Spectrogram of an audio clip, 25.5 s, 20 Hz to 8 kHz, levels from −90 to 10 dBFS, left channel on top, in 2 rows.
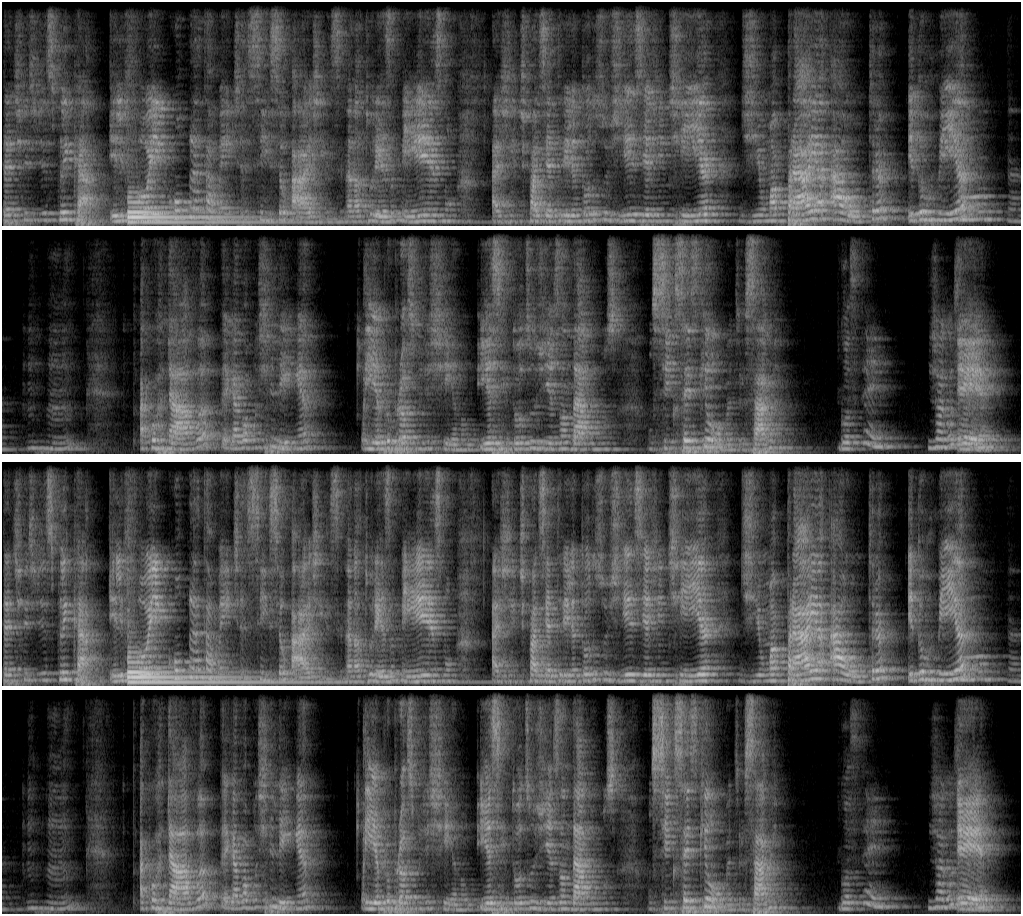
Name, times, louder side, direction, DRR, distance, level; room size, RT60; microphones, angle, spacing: voice 1, 0.0-11.0 11.3-12.1 13.0-14.0 14.5-16.6 17.2-22.4 24.7-25.0, right 2 dB, 65° right, 1 dB, 2.0 m, -25 dB
sound 1, 1.6-5.6, right 2 dB, 80° right, 0.6 m, -23 dB
voice 2, 11.9-12.9 23.2-23.9 24.3-25.1, left 1 dB, 20° left, 2 dB, 1.0 m, -32 dB
8.5 x 8.5 x 3.9 m, 0.75 s
head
